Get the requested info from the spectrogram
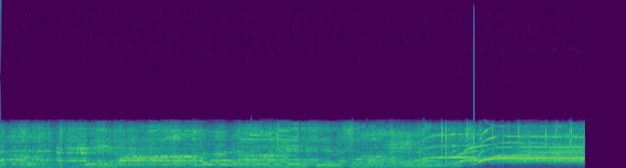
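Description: Live rock band playing loudly, recorded from the audience: held chords with voices, then several notes slide upward and hold near the end before the sound cuts off suddenly.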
